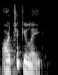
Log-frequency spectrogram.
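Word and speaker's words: Articul8: It is spinning out a new platform company with the backing of Boca Raton, Florida-based asset manager and investor Digital Bridge, called Articulate, where it's spelled out as A-R-T-I-C-U-L, followed by the number 8.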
